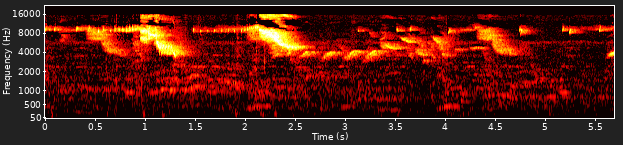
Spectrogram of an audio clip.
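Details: Blue-black grassquit from Jacarepaguá, Rio de Janeiro, singing two high, buzzy phrases about a second apart, each a bright note sliding sharply downward, over soft background hiss.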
